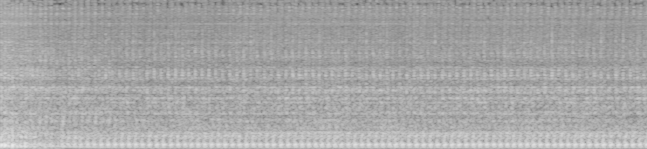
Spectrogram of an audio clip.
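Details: Hero Karizma R motorcycle at idle: rhythmic clatter pulsing about four times a second over the exhaust beat; abnormal engine noise of unknown cause.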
